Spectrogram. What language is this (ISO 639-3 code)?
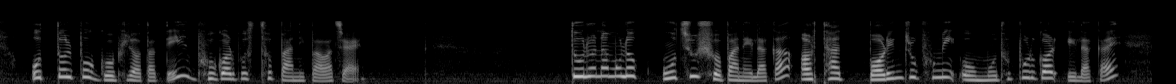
ben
